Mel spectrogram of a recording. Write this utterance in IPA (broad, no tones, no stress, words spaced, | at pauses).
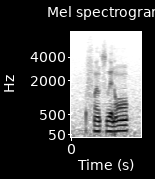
fɐ̃sʷɛɾɔ̃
